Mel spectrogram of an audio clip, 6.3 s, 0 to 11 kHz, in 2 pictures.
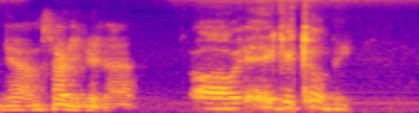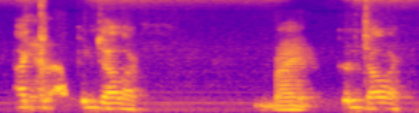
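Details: Adult male stroke survivor and heart transplant recipient with Broca's aphasia for over 8 years after a stroke in March 2011, with short utterances, laborious word-finding and more difficulty with verbs than nouns; Broca's aphasia.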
